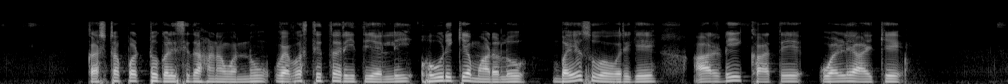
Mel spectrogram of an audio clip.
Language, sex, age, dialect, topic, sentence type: Kannada, male, 25-30, Mysore Kannada, banking, statement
